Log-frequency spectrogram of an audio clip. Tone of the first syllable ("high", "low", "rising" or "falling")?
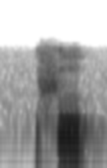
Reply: high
